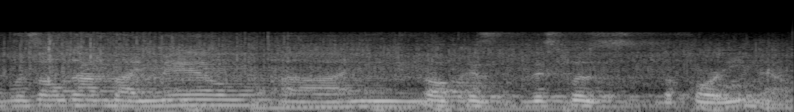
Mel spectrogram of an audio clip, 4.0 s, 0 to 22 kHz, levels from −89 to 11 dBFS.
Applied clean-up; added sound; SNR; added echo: none; Engine; 15 dB; reverberation time 1.0 s.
